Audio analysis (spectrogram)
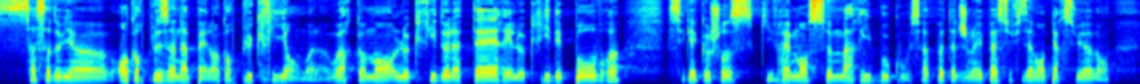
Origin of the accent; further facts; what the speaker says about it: Umbria, Italy; j'ai passé une bonne partie de mon enfance en Ombrie, territoire franciscain, des collines verdoyantes, un lac, un beau territoire, je dirais, de vignes, d'oliviers, de terrains en jachère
